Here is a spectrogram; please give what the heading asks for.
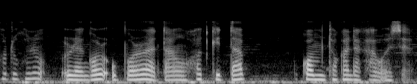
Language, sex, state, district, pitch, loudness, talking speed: Assamese, female, Assam, Sonitpur, 205 Hz, -18 LUFS, 160 wpm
